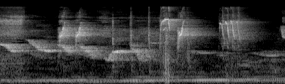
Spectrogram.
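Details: Young male spotted bulbul, caged, singing a varied phrase of clear whistled notes that slide down from high to middle pitch, with sharp high chirps in between, over a steady low electrical hum.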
